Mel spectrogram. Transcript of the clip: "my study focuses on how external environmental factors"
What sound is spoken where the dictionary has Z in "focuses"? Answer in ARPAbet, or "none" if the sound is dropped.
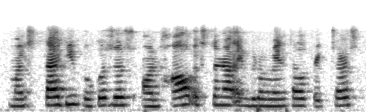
S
